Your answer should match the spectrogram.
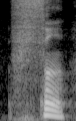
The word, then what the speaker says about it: faim: Alors là, effectivement, nous étions à la recherche de faim, hein. Souvenez-vous, l'expression c'est avoir faim, avoir soif, etc. Donc ici, c'était faim, on l'écrit F-A-I-M, on le prononce fin, comme F-I-N, c'est exactement la même prononciation.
